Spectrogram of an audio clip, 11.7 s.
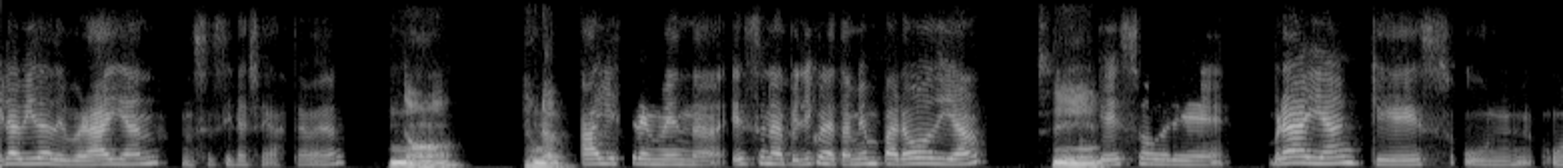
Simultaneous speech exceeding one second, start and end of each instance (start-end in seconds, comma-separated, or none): none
